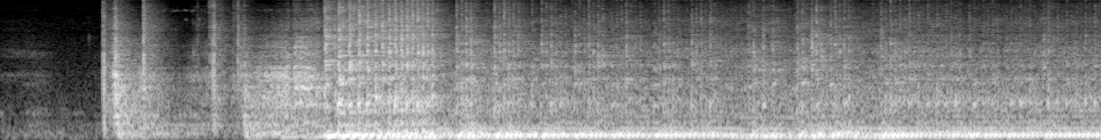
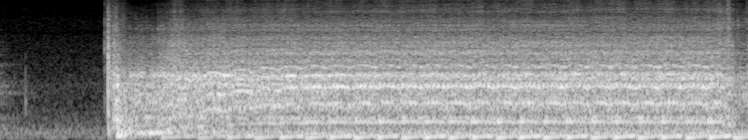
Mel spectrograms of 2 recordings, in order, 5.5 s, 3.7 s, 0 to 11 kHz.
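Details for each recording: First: Old four-cylinder farm engine rested 15 years, running after its points were filed: cranks, catches, then holds a steady, low, even beat with no misfires or knocks; normal running. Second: Old farm engine rested 15 years, fuel fed straight to the carburetor, points not yet checked: steady cranking at about three compression beats a second that never catches; no spark, points to be cleaned.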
